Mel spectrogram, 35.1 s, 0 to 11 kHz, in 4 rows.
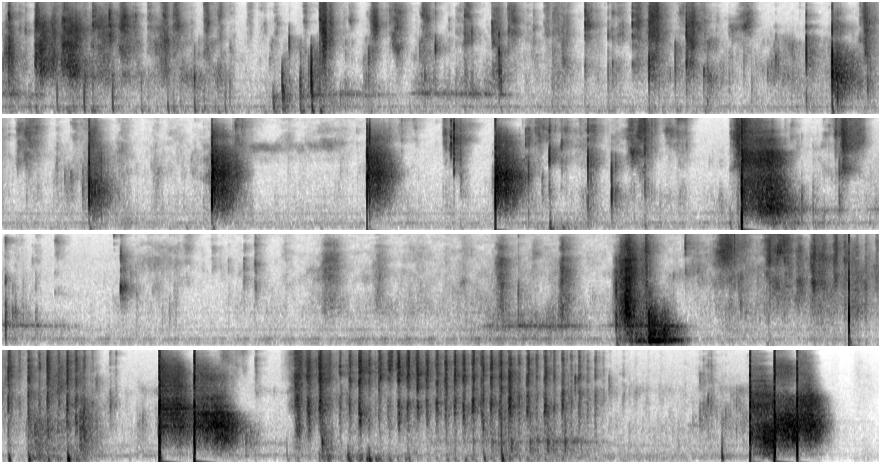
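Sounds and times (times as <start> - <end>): sharp cracks and snaps: 12.4 - 15.4, 16.1 - 17.2, 25.8 - 32.4, 33.3 - 34.7
hands rubbing swishes: 20.8 - 27.3, 28.6 - 32.4.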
